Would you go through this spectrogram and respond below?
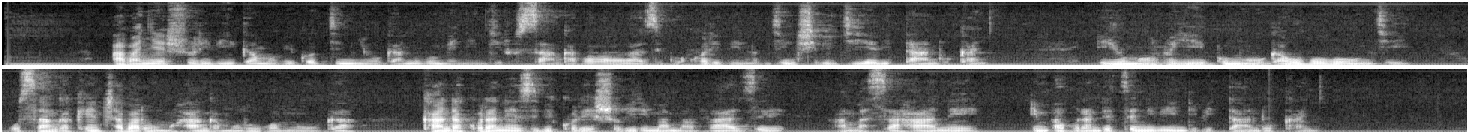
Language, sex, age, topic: Kinyarwanda, male, 25-35, education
